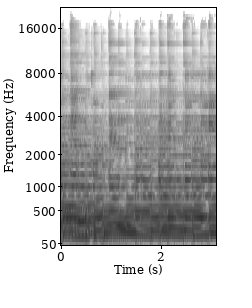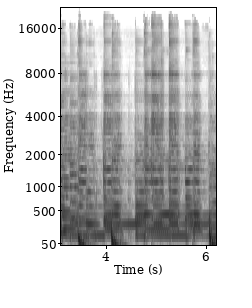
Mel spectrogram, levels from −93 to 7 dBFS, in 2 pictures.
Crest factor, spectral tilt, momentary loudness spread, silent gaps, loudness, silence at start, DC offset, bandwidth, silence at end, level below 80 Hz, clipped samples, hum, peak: 16 dB; -5.5 dB/octave; 3 LU; none; -18 LUFS; 0 s; under 0.1%; over 20 kHz; 0 s; -26 dBFS; under 0.1%; none; -2 dBFS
